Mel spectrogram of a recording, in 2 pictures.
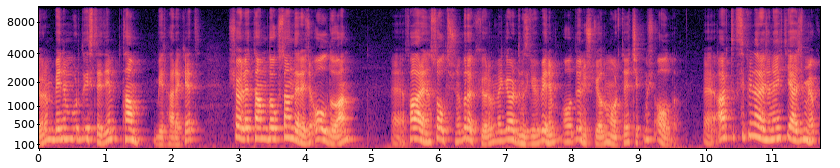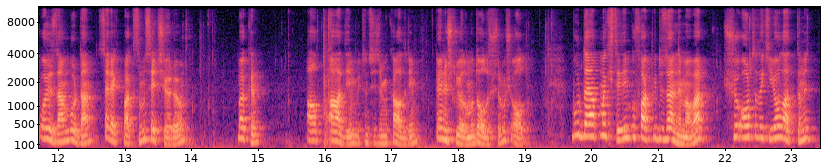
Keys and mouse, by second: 6.9-7.2 shift+middle drag, 12.5 click, 14.0 shift+middle click, 14.2 middle click, 15.9 alt+a, 16.4-18.0 middle drag, 19.0 shift+middle click, 19.4 middle click.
